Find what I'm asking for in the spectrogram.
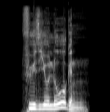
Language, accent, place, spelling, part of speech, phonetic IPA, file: German, Germany, Berlin, Physiologen, noun, [ˌfyːzi̯oˈloːɡŋ̩], De-Physiologen.ogg
- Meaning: 1. genitive singular of Physiologe 2. plural of Physiologe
